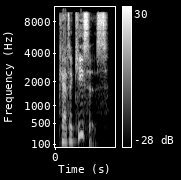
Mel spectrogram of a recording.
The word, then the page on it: catechesis: British English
